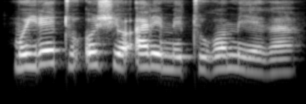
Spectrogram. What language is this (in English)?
Kikuyu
